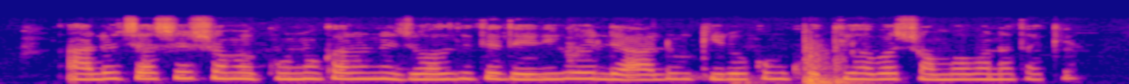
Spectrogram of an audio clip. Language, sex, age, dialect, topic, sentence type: Bengali, female, 18-24, Rajbangshi, agriculture, question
